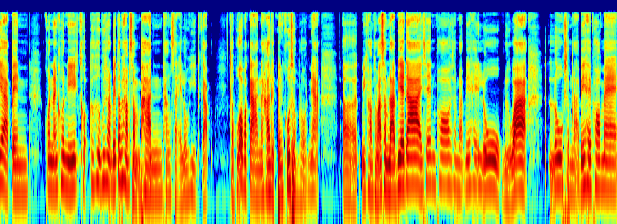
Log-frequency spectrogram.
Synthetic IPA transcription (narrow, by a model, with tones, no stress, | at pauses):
ɐpe˧nkʰo˧nːa˦˥kʰo˧nːiː˦˥kʰkɔː˥˩kʰɯ˧pʰuː˥˩˨bt̪ɔ˥˧a˧sa˩˦mpʰa˧nt̪ʰaː˧ŋsa˨˩˦jloː˧ɦi˨˩t̪̚ka̰˨˩p̚ | ka˨˩pʰːu˥˩a˧wa˧kaː˧nːa˦˥kʰa˦˥ɾɯː˩˦pe˧nkʰuː˥˩so˩˦mɾo̰˦˥t̪̚ni˥˩ɐ | ʔɤ̰ː˨˩miː˧kʰwaː˧msaː˨˩˦mː˥t̪̚sa˨˦mɾaː˦˧˥bi˥˩ɐdaː˥˩jt͡ɕʰe˥˩npʰɔː˥˩sa˨˩˦mɾaː˦˥bi˥˩ɐɦa˥˩jluː˥˩k̚ɾɯː˩˦waː˥˩luː˥˩k̚sa˩˦mɾa̰ː˧˥bi˥˩ɦa˥˩jpʰɔː˥˩mɛː˥˩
